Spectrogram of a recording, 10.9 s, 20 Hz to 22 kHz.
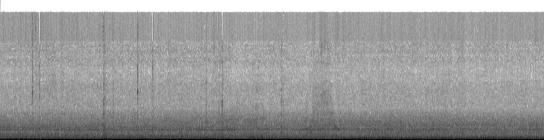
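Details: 1971 Alfa Romeo 1750 GTV with manual transmission, engine cold: an even, steady low rumble with no misses, held a bit fast; the idle sits high while cold and may need adjusting.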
